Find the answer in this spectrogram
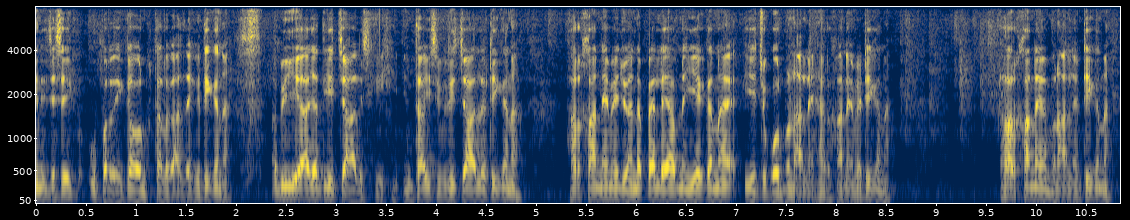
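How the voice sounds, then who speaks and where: A man teaching a ritual step by step in a steady, repetitive way, often checking that the listener is following. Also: lowish voice. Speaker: spiritual practitioner teaching a ritual. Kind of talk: step-by-step instruction.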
